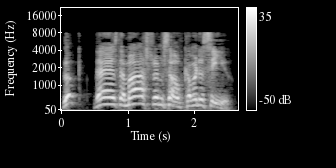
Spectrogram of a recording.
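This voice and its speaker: A man voicing a loud, boisterous old male Cossack hunter who shouts and teases. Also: very animated, normal speed, slightly rough, exaggerated voice. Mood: bantering. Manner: booming, teasing, shouting.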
